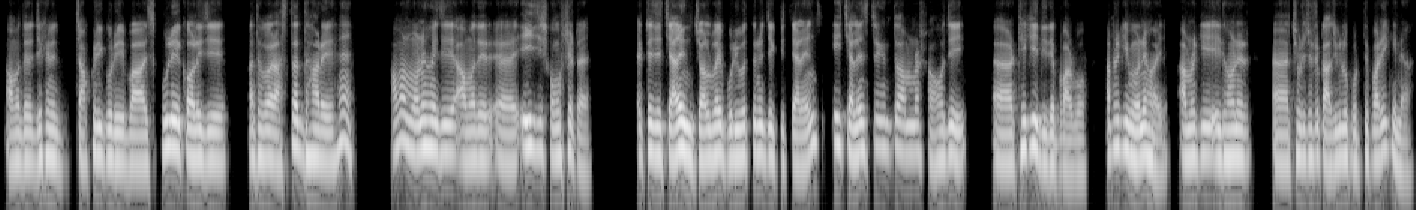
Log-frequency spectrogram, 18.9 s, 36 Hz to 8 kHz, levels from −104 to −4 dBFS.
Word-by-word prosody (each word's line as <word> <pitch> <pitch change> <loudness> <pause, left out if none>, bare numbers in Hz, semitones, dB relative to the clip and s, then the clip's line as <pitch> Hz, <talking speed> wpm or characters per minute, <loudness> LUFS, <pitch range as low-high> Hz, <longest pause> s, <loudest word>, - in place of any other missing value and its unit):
আমাদের 130 +1 -1
যেখানে 145 0 +1 0.3
চাকরি 125 +5 -1
করি 130 -2 +2
বা 125 - +1 0.2
স্কুলে 175 +3 +4
কলেজে 135 -2 +2 0.5
অথবা 140 0 0
রাস্তার 125 - 0
ধারে। 140 -2 +2
হ্যাঁ? 205 -4 0 0.6
আমার 210 +3 0
মনে 165 +3 +4
হয় 175 -2 +5
যে। 160 - +3 0.2
আমাদের 135 0 0
অ্যা 135 -2 -2 0.3
এই 180 - +7
যে 170 - -1
সমস্যাটা, 145 -4 -2 0.8
একটা 145 - -3
যে 150 - +4
challenge, 155 +1 +7
জলবায়ু 140 +3 +3
পরিবর্তনের 150 +2 +2
যে - - +2
একটি 130 - -9
challenge, 125 +10 -1 0.2
এই 195 - +3
challenge 160 +2 +2
টা - - -10
কিন্তু 165 +1 -5
আমরা 155 0 -1
সহজেই 135 +2 -1 0.4
অ্যা - - -4 0.2
ঠেকিয়ে 175 +1 +4
দিতে 125 0 0
পারব। 105 -1 -4 0.4
আপনার 180 +3 -1
কি - - +3
মনে 145 +3 +5
হয়? 105 -6 -2 0.3
আমরা 145 +1 +2
কি 150 - +1
এই 140 - +2
ধরনের 145 -1 +3 0.4
অ্যা - - -3 0.2
ছোট, 145 +1 -1
ছোট 145 0 -2
কাজগুলো 130 +5 0
করতে 125 +1 -5
পারি 140 +4 0
কি 150 - 0
না? 100 - -11
145 Hz, 170 wpm, -23 LUFS, 135-160 Hz, 0.8 s, এই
